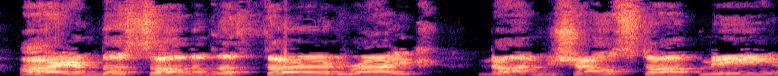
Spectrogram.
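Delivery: loud hammed-up villain boast, the last words slow; mock Nazi villain. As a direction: bellow it like a cartoon Nazi commander. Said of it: "There was the one guy who's like".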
